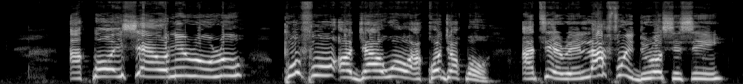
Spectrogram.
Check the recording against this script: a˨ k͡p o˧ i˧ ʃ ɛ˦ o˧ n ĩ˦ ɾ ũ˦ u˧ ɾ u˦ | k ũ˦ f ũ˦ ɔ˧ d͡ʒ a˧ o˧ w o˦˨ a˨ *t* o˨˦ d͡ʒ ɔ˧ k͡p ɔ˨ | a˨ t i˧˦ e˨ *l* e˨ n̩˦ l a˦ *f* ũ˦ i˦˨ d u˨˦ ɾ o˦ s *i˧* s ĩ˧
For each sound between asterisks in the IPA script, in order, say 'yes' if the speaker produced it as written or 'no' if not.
no, no, yes, no

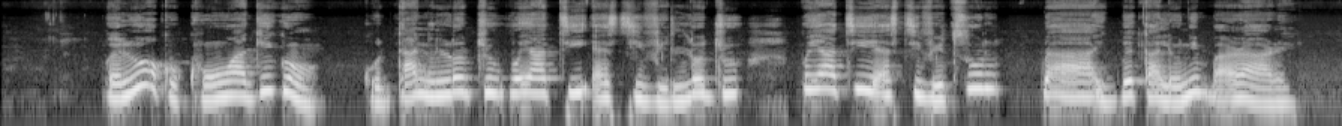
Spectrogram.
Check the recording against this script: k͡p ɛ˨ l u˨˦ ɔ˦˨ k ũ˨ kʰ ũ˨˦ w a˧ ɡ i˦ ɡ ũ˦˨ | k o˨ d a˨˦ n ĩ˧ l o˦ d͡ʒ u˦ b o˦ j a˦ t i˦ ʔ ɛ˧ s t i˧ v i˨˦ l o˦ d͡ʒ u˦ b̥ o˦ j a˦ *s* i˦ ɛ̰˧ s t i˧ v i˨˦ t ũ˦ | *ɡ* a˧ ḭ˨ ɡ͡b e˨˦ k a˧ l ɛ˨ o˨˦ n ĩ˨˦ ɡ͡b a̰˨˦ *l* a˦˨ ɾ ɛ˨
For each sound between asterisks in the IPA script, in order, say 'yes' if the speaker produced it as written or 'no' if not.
no, no, no

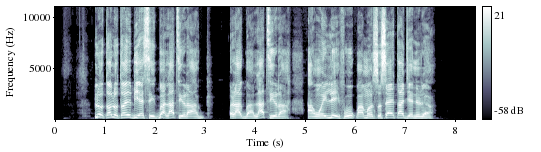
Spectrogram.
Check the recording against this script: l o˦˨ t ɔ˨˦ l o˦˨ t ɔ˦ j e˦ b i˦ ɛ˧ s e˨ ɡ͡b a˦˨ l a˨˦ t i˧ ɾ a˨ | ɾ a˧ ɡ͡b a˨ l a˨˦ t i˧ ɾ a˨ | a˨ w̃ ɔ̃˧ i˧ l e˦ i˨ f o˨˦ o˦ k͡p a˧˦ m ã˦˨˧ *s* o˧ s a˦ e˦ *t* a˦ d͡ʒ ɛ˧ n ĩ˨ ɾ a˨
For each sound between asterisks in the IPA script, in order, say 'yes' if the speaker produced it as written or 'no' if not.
yes, yes

